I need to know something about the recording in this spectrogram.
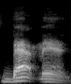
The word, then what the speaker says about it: Batman: His name is Eric Batman. Yeah, it's Batman. Spelled the same way, pronounced the same way.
